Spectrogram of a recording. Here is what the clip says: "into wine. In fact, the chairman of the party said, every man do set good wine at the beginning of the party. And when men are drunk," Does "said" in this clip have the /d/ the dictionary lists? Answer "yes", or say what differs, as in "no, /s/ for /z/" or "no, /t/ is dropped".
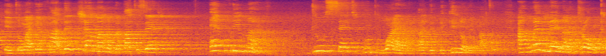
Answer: yes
